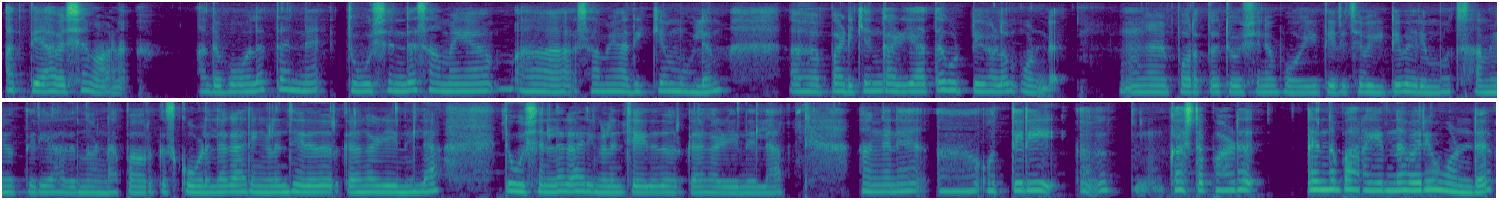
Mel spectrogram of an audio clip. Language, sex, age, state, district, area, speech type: Malayalam, female, 18-30, Kerala, Thiruvananthapuram, urban, spontaneous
